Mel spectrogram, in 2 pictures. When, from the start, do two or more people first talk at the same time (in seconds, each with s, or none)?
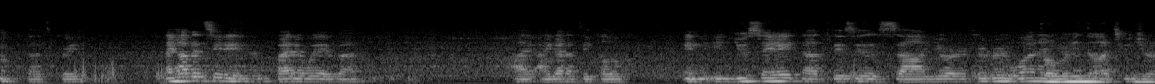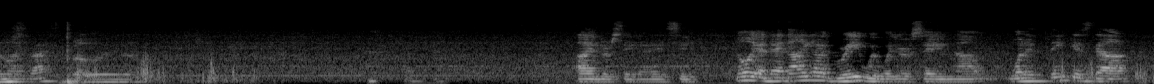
10.4 s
